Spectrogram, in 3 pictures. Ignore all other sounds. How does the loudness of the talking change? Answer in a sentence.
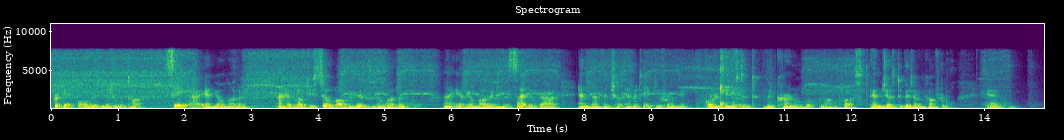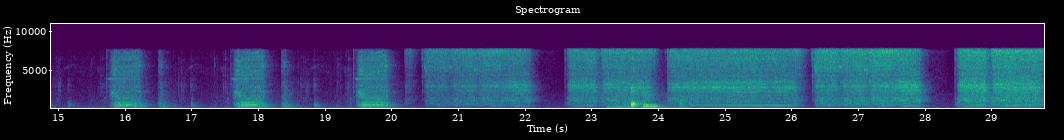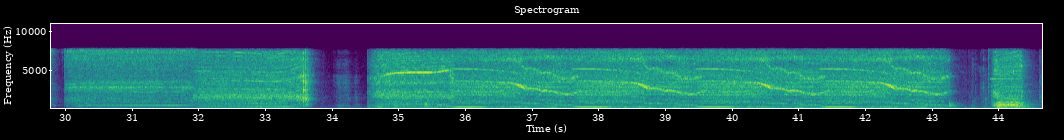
The loudness of the talking stays about the same.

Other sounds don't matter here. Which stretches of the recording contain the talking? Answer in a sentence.
You can hear the talking from 0.0 to 14.4 s.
